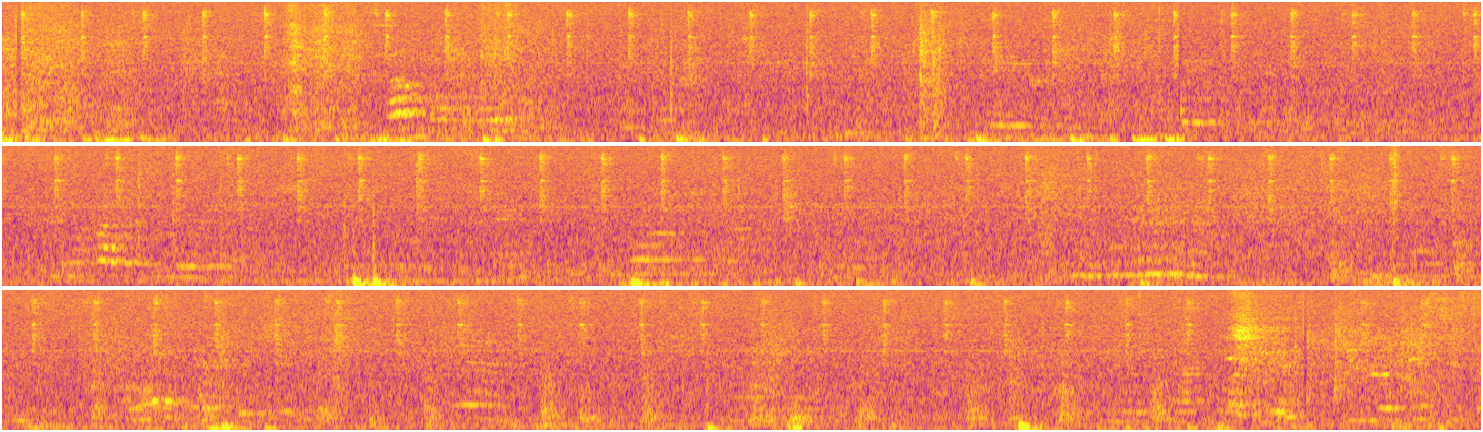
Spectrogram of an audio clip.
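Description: Steady faint ticking in a quiet room, with a few sharp knocks and faint distant voices.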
